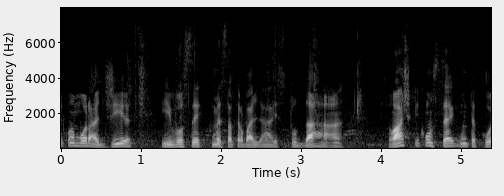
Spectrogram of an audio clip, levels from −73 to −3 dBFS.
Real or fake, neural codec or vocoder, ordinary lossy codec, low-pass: real; none; none; 7.2 kHz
